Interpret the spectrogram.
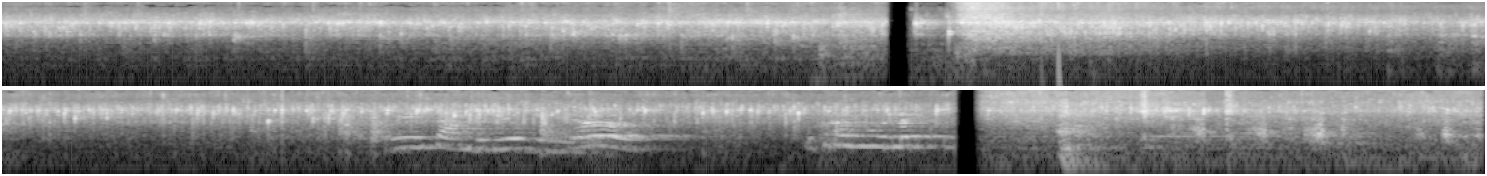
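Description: Red chilies frying in hot oil in a wok, a steady loud sizzle. Near the end the sound changes to a rougher scraping as the chilies are crushed with a stone pestle on a stone mortar for sambal.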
